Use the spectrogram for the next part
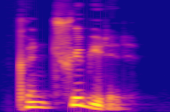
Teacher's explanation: the T before the ED is between vowels, so it's a fast D.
